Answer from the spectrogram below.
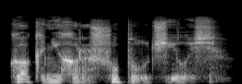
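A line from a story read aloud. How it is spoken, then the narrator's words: Embarrassed mumble. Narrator (Russian): смущенно промямлил сталкер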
